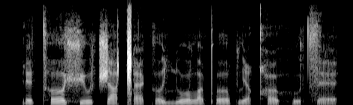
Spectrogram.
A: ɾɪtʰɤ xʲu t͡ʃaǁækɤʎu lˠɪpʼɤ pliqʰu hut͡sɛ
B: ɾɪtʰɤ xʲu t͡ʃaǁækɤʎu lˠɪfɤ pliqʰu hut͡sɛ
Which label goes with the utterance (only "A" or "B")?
A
